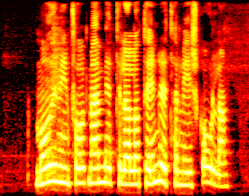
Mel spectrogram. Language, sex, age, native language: Icelandic, female, 40-49, Icelandic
